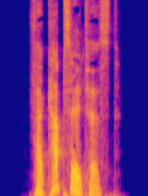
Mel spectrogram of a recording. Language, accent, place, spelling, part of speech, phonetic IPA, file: German, Germany, Berlin, verkapseltest, verb, [fɛɐ̯ˈkapsl̩təst], De-verkapseltest.ogg
- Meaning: inflection of verkapseln: 1. second-person singular preterite 2. second-person singular subjunctive II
